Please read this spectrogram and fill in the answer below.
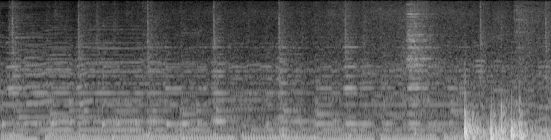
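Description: Background music with steady held notes over a low bass line, and a brief loud burst of noise near the end.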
